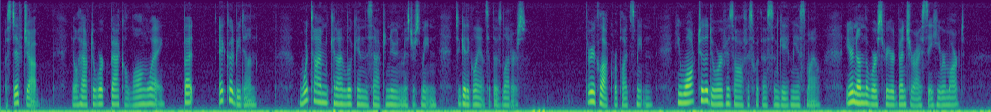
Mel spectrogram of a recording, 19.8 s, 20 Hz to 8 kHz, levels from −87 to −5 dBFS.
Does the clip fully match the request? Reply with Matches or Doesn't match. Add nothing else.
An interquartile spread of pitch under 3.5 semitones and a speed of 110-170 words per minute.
Doesn't match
